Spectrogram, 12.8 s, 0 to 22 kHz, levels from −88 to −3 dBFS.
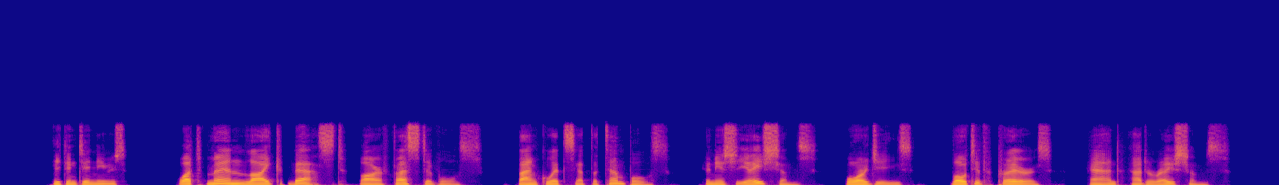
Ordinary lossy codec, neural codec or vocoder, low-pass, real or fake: Opus, 64 kbps; codec, 16 kHz, 1 kbps, FunCodec, trained on Chinese and English, 50 frames a second; 7.2 kHz; fake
